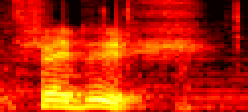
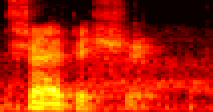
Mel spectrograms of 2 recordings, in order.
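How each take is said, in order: First: The word ends without a final 'shay' syllable. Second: The word ends with a final 'shay' syllable.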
